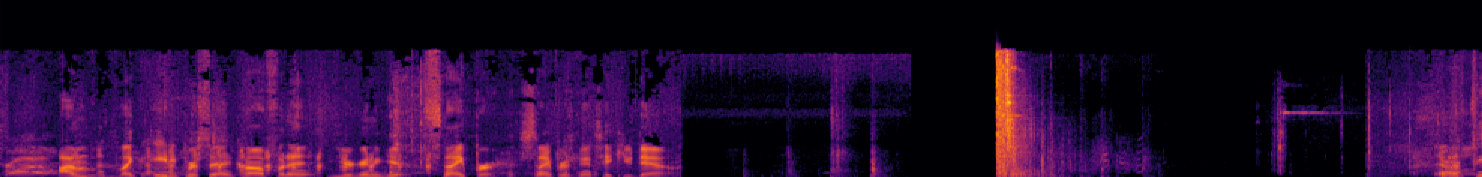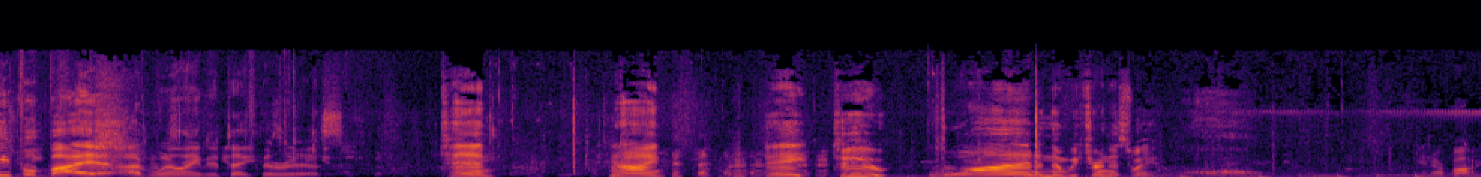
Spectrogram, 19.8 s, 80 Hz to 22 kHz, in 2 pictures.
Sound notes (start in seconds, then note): 6.6 gunshot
